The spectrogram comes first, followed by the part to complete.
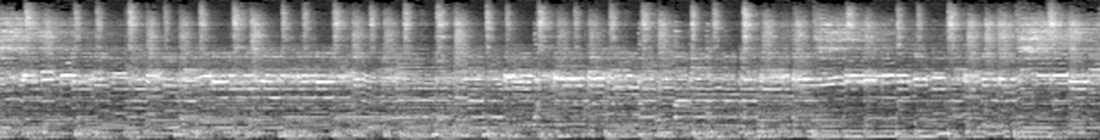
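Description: Live band playing an instrumental stretch of a blues number with no singing: electric guitars, bass, keyboard and a drum kit, the cymbals keeping an even beat.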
